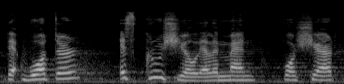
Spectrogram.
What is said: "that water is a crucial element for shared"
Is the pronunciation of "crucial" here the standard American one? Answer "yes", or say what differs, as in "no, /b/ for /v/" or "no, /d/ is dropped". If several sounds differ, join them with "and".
yes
